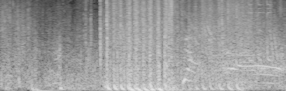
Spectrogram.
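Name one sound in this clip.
Rapid gunfire bursts loudly in a video game.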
